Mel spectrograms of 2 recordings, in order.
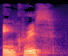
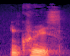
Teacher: Par exemple, en anglais, pour dire augmentation, il va y avoir increase avec un accent tonique sur la première syllabe qui va être un nom, et increase qui va être sur la deuxième syllabe et qui va être un verbe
